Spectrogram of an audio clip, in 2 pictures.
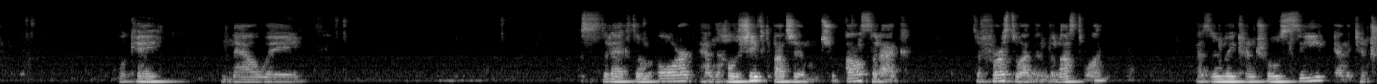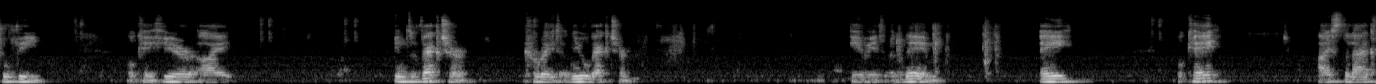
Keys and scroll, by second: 12.9 ctrl+c, 13.7 ctrl+v, 22.8 a, 23.1 Return, 23.6 Return.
